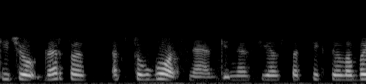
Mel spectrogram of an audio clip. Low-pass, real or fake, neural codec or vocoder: 3.6 kHz; real; none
